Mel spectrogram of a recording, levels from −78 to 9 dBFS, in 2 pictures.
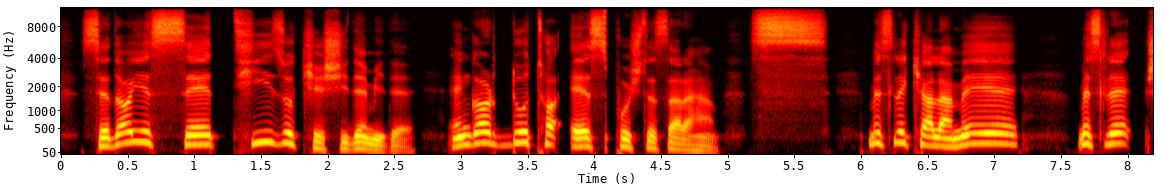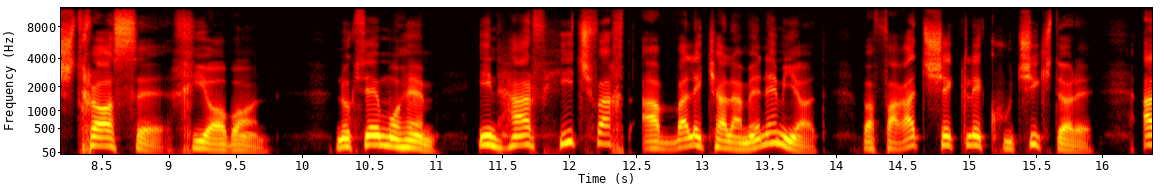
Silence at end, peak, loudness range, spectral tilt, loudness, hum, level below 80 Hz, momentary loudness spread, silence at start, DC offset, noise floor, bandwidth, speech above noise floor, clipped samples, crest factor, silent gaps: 0 s; -2 dBFS; 2 LU; -4.5 dB/octave; -19 LUFS; none; -50 dBFS; 10 LU; 0.15 s; under 0.1%; -51 dBFS; 12 kHz; 33 dB; under 0.1%; 18 dB; none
